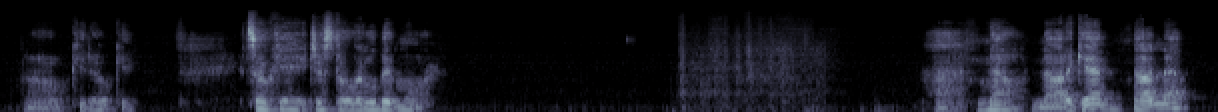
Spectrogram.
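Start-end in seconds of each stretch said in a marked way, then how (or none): 1.8-8.9 bad, unconvincing, pleading voice acting. Voicing a character who needs to calm down and drive: self-mocked bad voice acting. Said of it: "I'm really convincing with this voice acting".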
